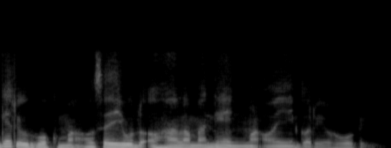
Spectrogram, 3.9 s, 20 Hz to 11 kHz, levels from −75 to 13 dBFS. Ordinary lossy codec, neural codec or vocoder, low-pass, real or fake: MP3, 48 kbps; codec, 16 kHz, about 1 kbps, DyCAST, with the encoder's durations; 7.2 kHz; fake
